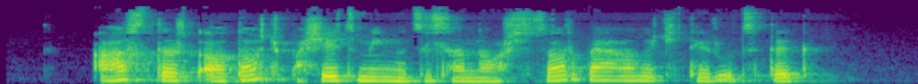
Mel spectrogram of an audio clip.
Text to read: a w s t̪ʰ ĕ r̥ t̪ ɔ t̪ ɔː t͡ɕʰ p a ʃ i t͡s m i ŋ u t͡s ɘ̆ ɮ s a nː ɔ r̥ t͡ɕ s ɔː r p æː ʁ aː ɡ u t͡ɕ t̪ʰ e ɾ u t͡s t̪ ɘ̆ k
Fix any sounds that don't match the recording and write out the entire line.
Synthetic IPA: a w s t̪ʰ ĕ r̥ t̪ ɔ t̪ ɔː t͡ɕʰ p a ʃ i t͡s m iː ŋ u t͡s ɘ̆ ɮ s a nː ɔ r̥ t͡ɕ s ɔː r p æː ʁ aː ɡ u t͡ɕ t̪ʰ e ɾ u t͡s t̪ ɘ̆ k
